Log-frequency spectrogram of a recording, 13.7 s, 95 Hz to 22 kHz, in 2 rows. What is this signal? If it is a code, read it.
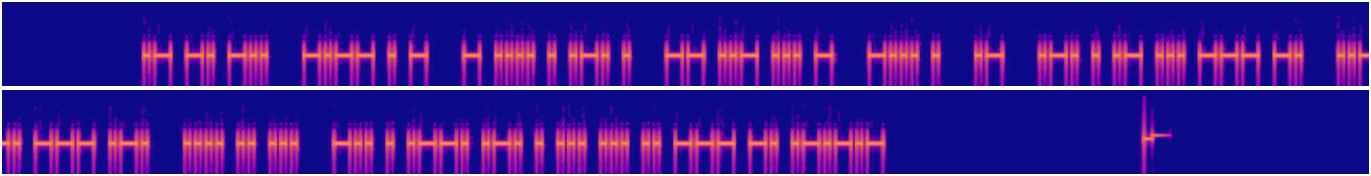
Morse code, heard as a keyed tone, about 44 wpm, 700 Hz. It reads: AND YET THERE MUST BE A REASON FOR HIS DEPRESSION.
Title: Sentences from Top 1300 Words 45wpm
